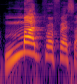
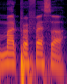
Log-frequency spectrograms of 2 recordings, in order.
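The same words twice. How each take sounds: First: Mad Professor, high, loud and slow; hyped announcer call. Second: Said in the usual way. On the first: Shown as a demonstration. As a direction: announce it like a wrestler. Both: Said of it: "I love that".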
